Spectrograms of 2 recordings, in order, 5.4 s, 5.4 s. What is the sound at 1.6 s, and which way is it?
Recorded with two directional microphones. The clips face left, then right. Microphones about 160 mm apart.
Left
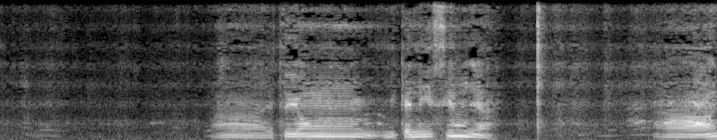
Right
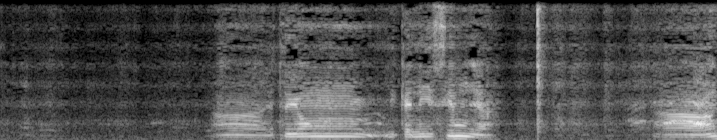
Speech, 30° left (ahead or behind).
